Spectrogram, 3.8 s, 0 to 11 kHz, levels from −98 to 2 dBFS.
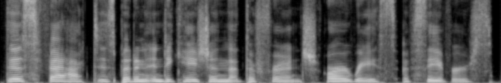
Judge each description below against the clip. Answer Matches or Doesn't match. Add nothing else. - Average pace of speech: Doesn't match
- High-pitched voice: Matches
